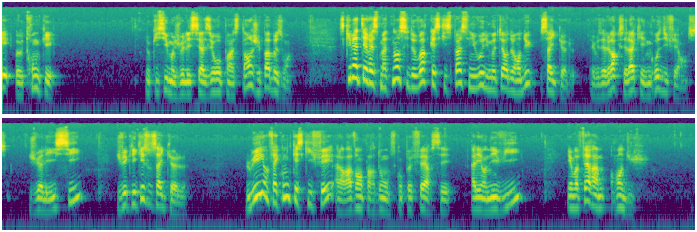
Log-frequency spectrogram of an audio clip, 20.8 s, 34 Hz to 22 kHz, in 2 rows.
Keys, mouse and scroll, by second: 3.1-5.6 drag, 5.6-8.6 middle drag, 12.5-13.6 drag, 13.6-15.9 middle drag, 15.9-20.8 drag.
